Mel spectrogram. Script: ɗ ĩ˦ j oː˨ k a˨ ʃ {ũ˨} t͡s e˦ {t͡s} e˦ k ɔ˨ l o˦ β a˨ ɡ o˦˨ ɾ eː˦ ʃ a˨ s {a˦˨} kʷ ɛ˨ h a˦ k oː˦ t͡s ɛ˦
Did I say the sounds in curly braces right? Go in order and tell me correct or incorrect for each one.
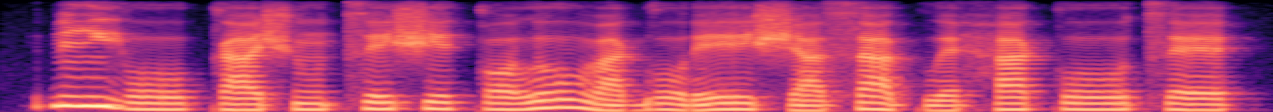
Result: correct, incorrect, correct

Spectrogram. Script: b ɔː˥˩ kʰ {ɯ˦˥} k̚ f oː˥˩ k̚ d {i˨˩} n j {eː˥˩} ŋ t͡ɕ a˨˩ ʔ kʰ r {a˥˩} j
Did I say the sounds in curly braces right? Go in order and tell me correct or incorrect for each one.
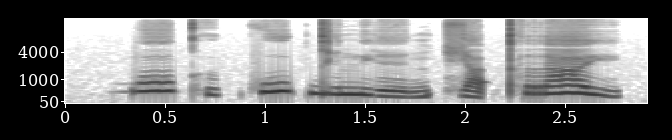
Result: incorrect, incorrect, incorrect, correct

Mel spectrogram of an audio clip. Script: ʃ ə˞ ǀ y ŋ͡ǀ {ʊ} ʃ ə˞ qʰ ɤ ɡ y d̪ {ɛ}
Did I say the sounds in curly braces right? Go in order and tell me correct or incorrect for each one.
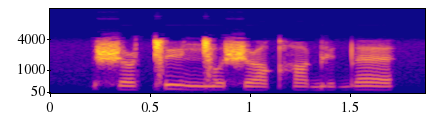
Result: correct, correct

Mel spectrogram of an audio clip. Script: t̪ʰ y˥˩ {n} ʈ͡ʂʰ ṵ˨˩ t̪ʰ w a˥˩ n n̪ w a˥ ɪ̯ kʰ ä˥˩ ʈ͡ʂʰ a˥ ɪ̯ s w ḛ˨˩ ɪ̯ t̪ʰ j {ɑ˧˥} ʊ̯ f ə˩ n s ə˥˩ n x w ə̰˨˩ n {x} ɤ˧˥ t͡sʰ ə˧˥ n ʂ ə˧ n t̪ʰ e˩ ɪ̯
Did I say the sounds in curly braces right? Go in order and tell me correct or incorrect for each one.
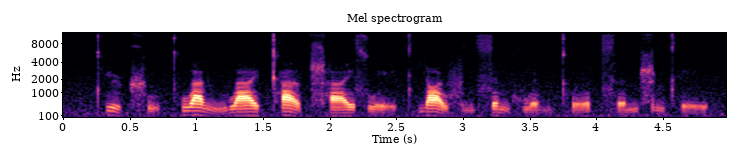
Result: incorrect, incorrect, incorrect

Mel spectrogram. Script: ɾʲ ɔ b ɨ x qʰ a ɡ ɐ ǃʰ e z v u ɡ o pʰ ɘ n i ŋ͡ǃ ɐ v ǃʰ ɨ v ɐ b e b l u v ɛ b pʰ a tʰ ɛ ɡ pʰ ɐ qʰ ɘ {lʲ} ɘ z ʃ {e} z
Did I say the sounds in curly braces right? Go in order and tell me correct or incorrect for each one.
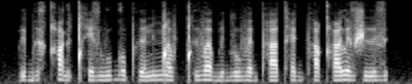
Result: incorrect, incorrect

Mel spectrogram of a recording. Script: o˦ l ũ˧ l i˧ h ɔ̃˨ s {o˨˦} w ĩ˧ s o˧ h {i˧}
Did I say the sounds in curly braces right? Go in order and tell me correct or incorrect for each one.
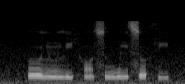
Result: incorrect, correct

